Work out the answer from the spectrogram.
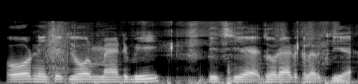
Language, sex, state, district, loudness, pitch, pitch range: Hindi, male, Uttar Pradesh, Saharanpur, -15 LUFS, 115 Hz, 110-125 Hz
